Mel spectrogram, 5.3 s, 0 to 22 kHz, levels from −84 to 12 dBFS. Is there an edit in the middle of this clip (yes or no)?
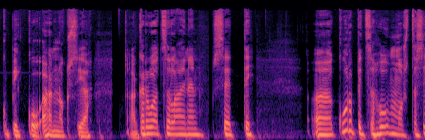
yes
